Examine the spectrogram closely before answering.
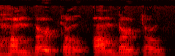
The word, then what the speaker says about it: Humberto: We haven't had a weather report on the Chop Shop in I don't know how long, but Tropical Storm Humberto, the H is silent, is expected to drop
